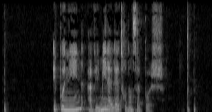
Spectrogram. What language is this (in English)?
French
